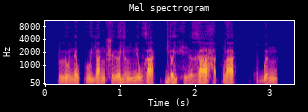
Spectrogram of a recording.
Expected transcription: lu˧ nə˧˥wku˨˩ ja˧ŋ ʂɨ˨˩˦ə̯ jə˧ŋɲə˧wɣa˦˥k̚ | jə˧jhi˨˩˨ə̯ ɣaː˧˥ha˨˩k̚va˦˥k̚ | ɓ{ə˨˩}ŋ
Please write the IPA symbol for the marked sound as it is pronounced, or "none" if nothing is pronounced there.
ə˧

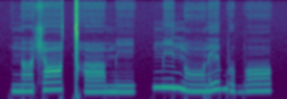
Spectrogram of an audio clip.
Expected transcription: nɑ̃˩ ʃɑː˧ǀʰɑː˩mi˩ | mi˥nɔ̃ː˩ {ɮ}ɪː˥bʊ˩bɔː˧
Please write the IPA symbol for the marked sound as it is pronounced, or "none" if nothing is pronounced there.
ɾ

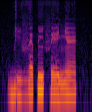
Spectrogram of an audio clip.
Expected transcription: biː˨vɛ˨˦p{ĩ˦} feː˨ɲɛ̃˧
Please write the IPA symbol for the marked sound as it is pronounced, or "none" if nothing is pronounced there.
ĩ˦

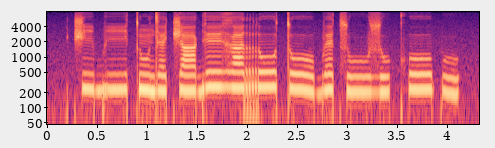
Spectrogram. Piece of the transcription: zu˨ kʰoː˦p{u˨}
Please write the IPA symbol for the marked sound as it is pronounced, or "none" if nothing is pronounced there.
u˨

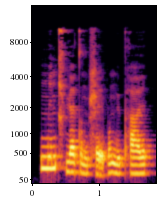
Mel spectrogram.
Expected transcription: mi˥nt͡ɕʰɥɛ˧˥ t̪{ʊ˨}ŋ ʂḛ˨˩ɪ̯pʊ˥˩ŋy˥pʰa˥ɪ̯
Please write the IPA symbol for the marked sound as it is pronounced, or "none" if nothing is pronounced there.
ʊ˧˥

